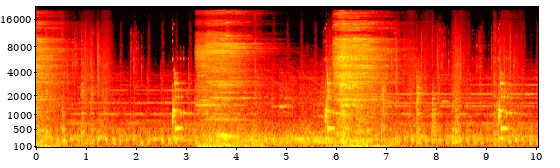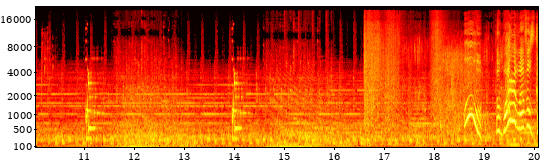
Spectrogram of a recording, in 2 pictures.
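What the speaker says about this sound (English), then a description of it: "The water level's gone way up!" Water surging and splashing as the level rises in Genshin Impact, with repeated rushing bursts and clattering game effects over a steady background, a voice talking throughout.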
